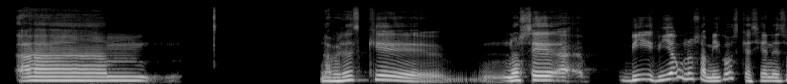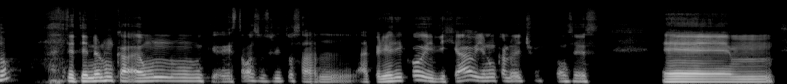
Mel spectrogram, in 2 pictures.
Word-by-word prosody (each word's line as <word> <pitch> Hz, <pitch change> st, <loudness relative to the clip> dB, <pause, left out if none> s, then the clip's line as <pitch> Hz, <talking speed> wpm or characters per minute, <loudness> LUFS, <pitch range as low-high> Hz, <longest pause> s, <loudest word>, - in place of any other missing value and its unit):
Am. 180 Hz, -, +2 dB, 1.4 s
La 160 Hz, 0 st, +2 dB
verdad 160 Hz, +4 st, +4 dB
es 200 Hz, -1 st, -4 dB
que, 180 Hz, -, 0 dB, 0.3 s
mm, 105 Hz, +11 st, -7 dB
no 180 Hz, +2 st, +5 dB
sé, 195 Hz, +1 st, +4 dB
a 180 Hz, -, 0 dB
a -, -, -11 dB, 0.3 s
vi 205 Hz, +6 st, -1 dB
vi 195 Hz, +7 st, +1 dB
a 260 Hz, -, +3 dB
unos 260 Hz, -4 st, -2 dB
amigos 190 Hz, -, 0 dB
que 165 Hz, -, -4 dB
hacían 165 Hz, +2 st, -1 dB
eso, 205 Hz, -, -3 dB, 0.4 s
de 155 Hz, -, +1 dB
tener 150 Hz, +3 st, +2 dB
un 175 Hz, +1 st, 0 dB
ca 155 Hz, -3 st, 0 dB
un 165 Hz, +2 st, -1 dB
un 155 Hz, -1 st, -5 dB
que 140 Hz, -3 st, -13 dB
estaban 130 Hz, +4 st, -8 dB
suscritos 145 Hz, +1 st, -12 dB
al 115 Hz, -, -9 dB
al -, -, -10 dB
periódico 165 Hz, +10 st, -2 dB
y 160 Hz, -4 st, -2 dB
dije: 130 Hz, -1 st, -8 dB
"Ah, 200 Hz, 0 st, -2 dB
yo 165 Hz, -2 st, -4 dB
nunca 165 Hz, 0 st, -7 dB
lo 75 Hz, -, -6 dB
he -, -, -5 dB
hecho". 75 Hz, -, -17 dB
Entonces, 140 Hz, -3 st, -10 dB, 0.6 s
em, 125 Hz, -1 st, +2 dB
165 Hz, 150 wpm, -22 LUFS, 140-180 Hz, 1.4 s, no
